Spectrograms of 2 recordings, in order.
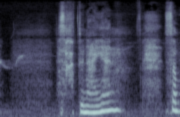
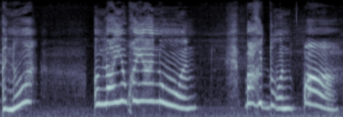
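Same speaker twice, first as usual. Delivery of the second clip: slow, higher tearful protest with a cry in it; 10 semitones higher, slower than usual. Acted. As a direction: plead through tears, drawn out. Hears boyfriend leaving for Bicol.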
